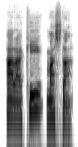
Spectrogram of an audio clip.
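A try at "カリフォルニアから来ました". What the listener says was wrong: So kara. So I know lots of Spanish speakers want to pronounce this hara, but it's kara kimashita. Kara kimashita. Kara kimashita.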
